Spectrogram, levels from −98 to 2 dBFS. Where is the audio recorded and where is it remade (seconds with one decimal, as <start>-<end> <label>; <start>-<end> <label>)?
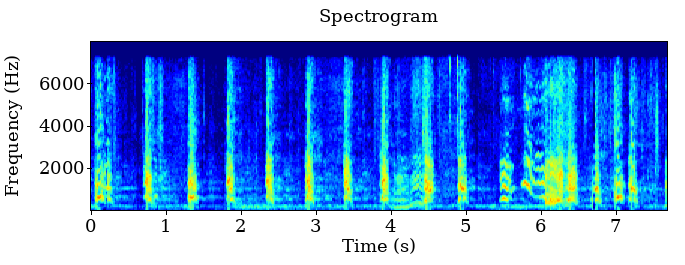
0.0-7.7 recorded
